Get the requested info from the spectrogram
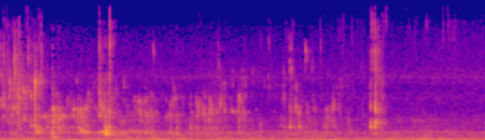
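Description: Coffee poured from a glass coffee-maker carafe into a mug: a faint trickle and splash of liquid, with the strongest splash about a second in.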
